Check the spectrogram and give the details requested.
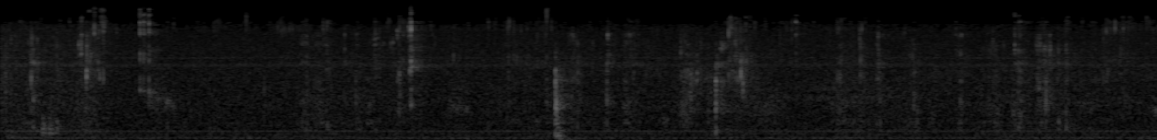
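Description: Faint close-up chewing and eating of instant fried noodles, with scattered light clicks and one sharper knock about five and a half seconds in.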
